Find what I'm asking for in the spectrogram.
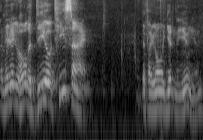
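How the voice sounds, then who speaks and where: A man with an American accent speaks at a fairly high pitch. His intonation is lively and his pace moderate. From California. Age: 60s. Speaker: storyteller. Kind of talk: storytelling. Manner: animated.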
